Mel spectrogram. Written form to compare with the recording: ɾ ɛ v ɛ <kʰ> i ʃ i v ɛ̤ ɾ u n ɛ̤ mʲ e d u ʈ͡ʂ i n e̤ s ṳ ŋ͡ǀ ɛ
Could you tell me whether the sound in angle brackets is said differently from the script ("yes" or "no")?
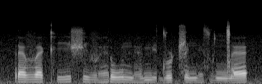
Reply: no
